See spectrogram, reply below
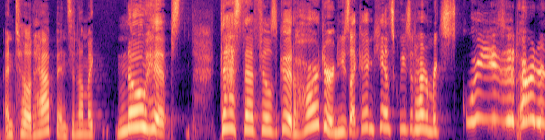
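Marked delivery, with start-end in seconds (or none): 1.1-3.3 high, loud reenacted orders; bossing him mid-contraction, hammed up; shouted commands. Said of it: "shouting out commands to him". 3.6-4.3 high-pitched helpless husband, imitated; mock protest. Retold husband protesting under strain. 4.4-5.4 very high, drawn-out mock screech; shouted command. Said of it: "shouting out commands to him".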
